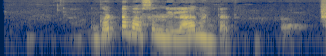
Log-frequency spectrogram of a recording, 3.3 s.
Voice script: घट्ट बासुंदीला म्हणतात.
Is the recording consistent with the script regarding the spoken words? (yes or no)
yes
